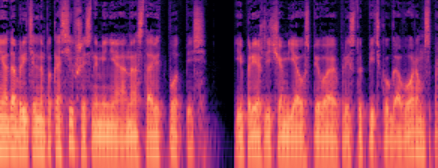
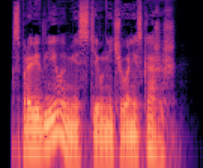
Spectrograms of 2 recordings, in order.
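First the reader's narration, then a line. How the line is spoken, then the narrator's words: Dry, curt. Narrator (Russian): сухо бросаю я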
